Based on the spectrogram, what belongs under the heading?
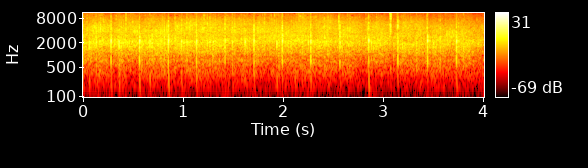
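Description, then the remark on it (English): A church audience at Eaglemont applauds steadily to thank volunteers, many hands clapping in a dense, even wash of sound with sharper individual claps popping out throughout. No one speaks over it. “Again, just church, if we can, one more time, just by applause, just to thank you for all those who volunteered.”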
